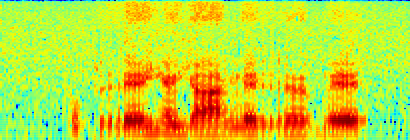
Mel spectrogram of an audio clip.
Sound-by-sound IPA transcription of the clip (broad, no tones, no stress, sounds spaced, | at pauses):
p o̰ p r ɛ j ɛ̃ j a ŋ ɛ r œ b ɛ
